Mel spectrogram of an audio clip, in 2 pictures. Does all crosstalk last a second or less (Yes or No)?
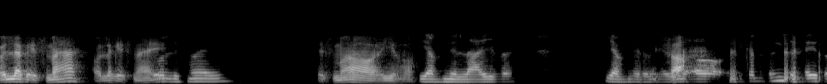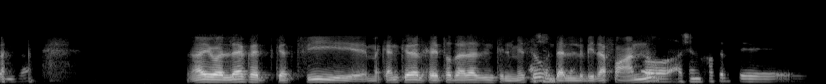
Yes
